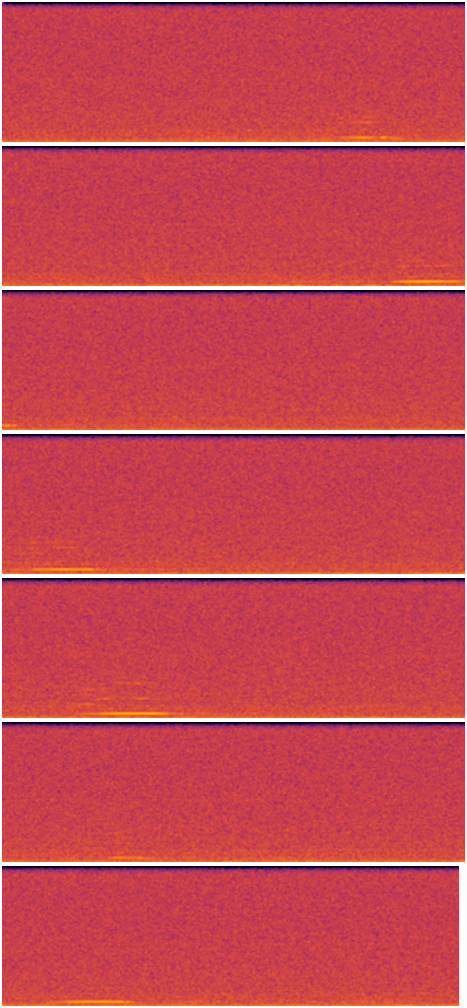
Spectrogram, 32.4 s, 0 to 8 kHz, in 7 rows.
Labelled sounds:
3.5	3.7	humpback whale, 1.1 to 1.2 kHz

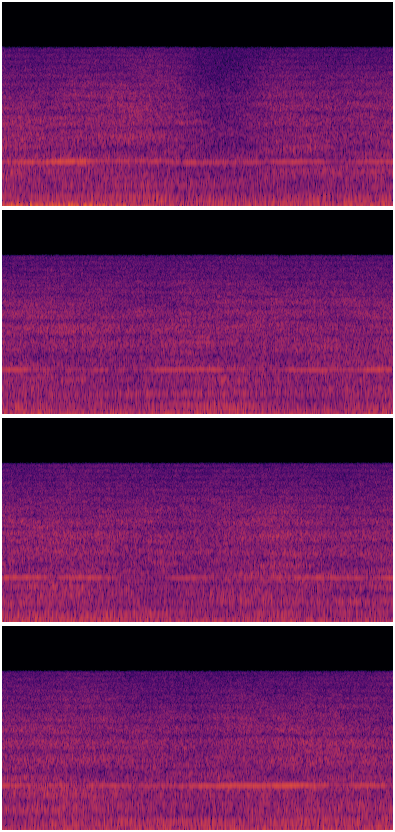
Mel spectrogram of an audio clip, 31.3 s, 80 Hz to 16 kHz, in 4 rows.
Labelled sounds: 3.1	3.3	vessel noise, 4.4 to 4.5 kHz
16.2	16.5	vessel noise, 2.4 to 2.7 kHz

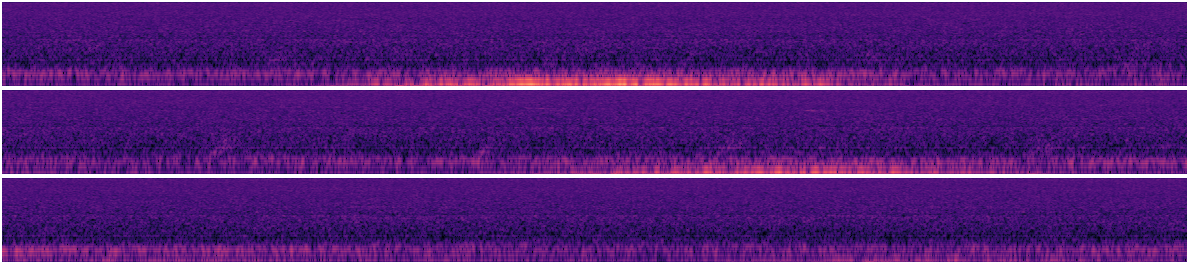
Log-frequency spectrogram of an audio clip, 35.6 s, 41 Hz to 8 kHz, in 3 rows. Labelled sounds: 17.1	17.3	humpback whale, 2.4 to 2.6 kHz

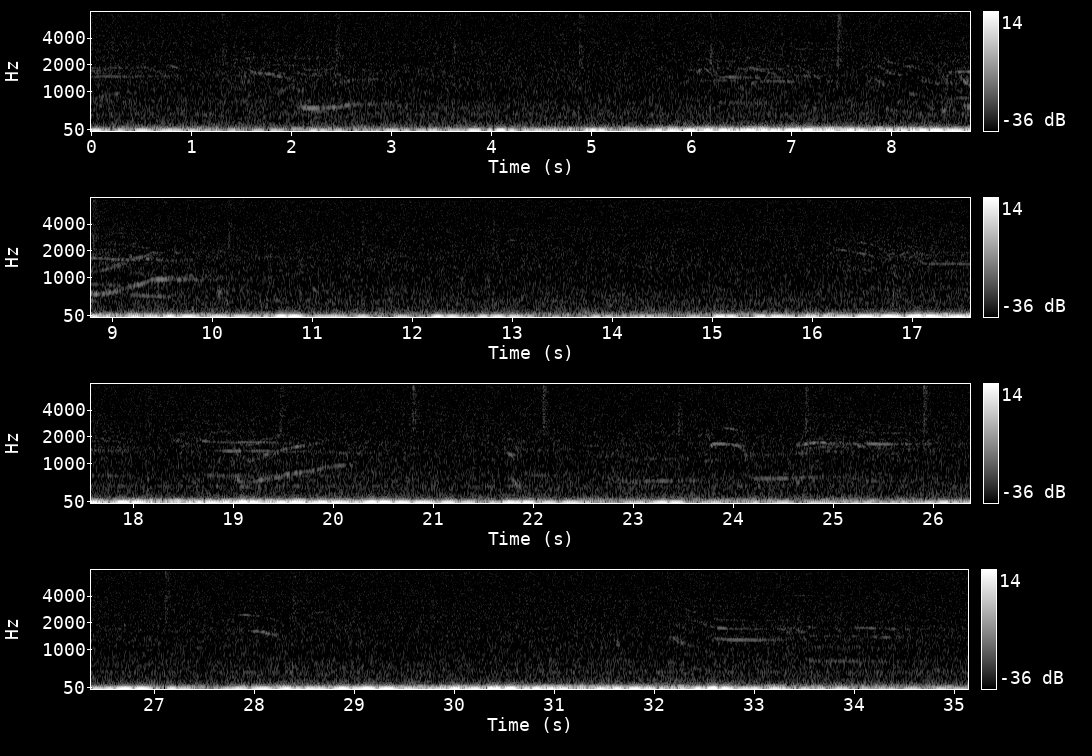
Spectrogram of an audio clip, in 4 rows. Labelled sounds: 1.6	1.9	killer whale, Bigg's (transient), 1.4 to 1.7 kHz
8.7	9.9	killer whale, Bigg's (transient), 0.80 to 2.0 kHz
16.4	17.5	killer whale, Bigg's (transient), 1.4 to 2.0 kHz
19.1	20.2	killer whale, Bigg's (transient), 0.80 to 1.8 kHz
23.8	25.1	killer whale, Bigg's (transient), 1.4 to 1.8 kHz
25.3	25.6	killer whale, Bigg's (transient), 1.6 to 1.8 kHz
27.8	28.3	killer whale, Bigg's (transient), 1.4 to 2.5 kHz
32.6	33.1	killer whale, Bigg's (transient), 1.2 to 1.8 kHz
34.0	34.3	killer whale, Bigg's (transient), 1.7 to 1.8 kHz

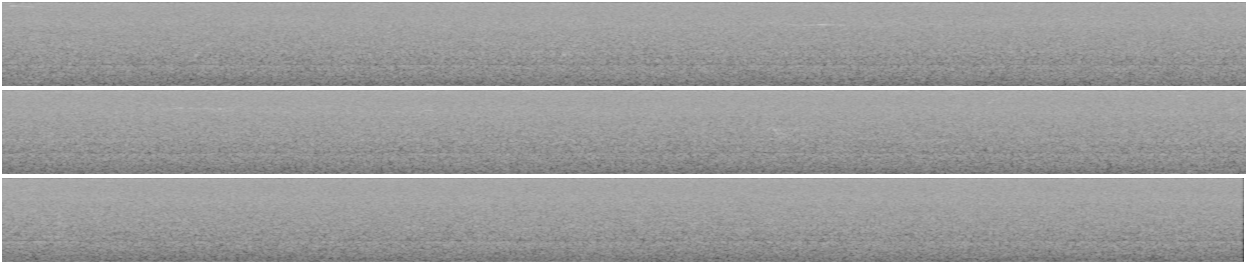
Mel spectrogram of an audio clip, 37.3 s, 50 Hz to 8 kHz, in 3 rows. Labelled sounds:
0.1	0.4	killer whale, Bigg's (transient), 6.5 to 6.9 kHz
8.0	8.4	killer whale, Bigg's (transient), 3.4 to 3.6 kHz

